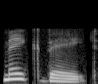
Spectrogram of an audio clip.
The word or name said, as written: makebate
